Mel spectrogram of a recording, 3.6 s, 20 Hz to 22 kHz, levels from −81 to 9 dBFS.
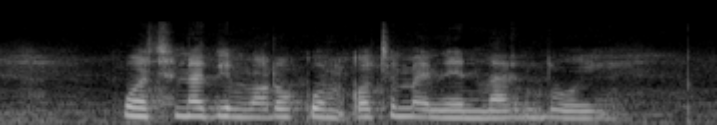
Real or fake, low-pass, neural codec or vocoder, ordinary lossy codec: fake; none; codec, 24 kHz, 1 kbps, SNAC; none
